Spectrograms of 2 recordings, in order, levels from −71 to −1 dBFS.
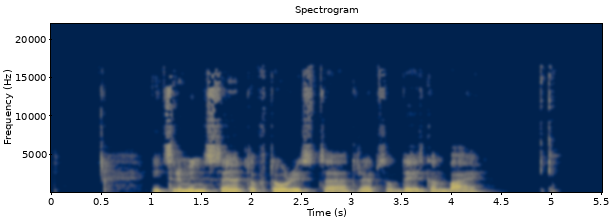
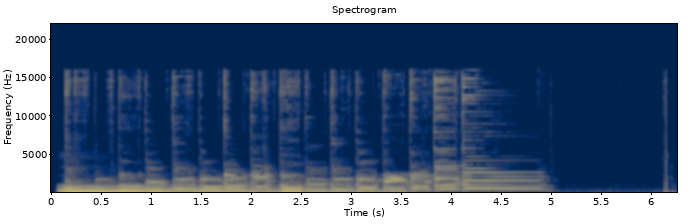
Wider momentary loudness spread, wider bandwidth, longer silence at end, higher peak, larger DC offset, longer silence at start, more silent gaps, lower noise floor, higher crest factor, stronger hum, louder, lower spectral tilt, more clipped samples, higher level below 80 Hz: first, 16 LU vs 6 LU; about the same, 17 kHz vs 17 kHz; first, 0.5 s vs 0.05 s; first, -2 dBFS vs -6 dBFS; neither; first, 0.5 s vs 0.05 s; neither; first, -62 dBFS vs -57 dBFS; about the same, 18 dB vs 16 dB; neither; first, -19 LUFS vs -22 LUFS; about the same, -5 dB/octave vs -6 dB/octave; neither; about the same, -58 dBFS vs -58 dBFS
